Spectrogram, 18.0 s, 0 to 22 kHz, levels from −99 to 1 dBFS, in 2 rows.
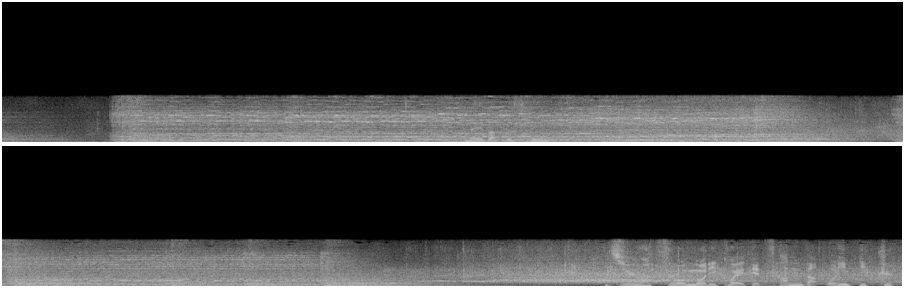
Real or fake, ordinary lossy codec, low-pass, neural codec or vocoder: real; none; 7.2 kHz; none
